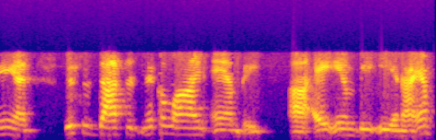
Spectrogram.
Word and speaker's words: Ambe: that are listening in this is Dr nicoline Ambi uhbe and I am pronouncing that correct is that right yes you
